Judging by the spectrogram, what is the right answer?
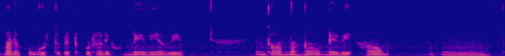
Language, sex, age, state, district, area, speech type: Telugu, female, 18-30, Telangana, Mahabubabad, rural, spontaneous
